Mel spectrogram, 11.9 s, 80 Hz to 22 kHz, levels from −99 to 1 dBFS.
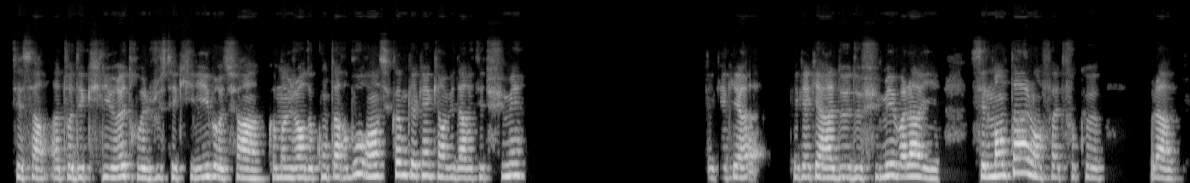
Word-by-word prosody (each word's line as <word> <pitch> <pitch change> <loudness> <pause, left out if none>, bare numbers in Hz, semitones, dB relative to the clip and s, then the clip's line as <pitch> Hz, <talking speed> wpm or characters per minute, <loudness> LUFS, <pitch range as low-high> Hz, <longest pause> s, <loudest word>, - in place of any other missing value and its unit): C'est 220 - -3
ça, 200 -2 -2
à 205 - -1
toi 215 +1 -2
d'équilibrer, 210 +1 -1
de - - +2
trouver 215 -3 0
le - - -1
juste 210 +1 -9
équilibre 210 +2 0
et - - +3
de - - -5
faire 205 +1 -2
un 190 -2 +4
comme 210 0 -3
un 210 - +1
genre 215 +1 +4
de 205 - +1
compte 220 +2 -5
à 225 - +4
rebours, 250 +6 +1
hein. 235 - +7
C'est 240 - -9
comme 265 -1 +2
quelqu'un 250 -1 0
qui 235 - -4
a - - +4
envie 215 -1 -4
d'arrêter 205 0 -1
de 205 - -12
fumer. 240 +4 0 1.9
Que - - -9
quelqu'un 210 +1 -1 0.4
que 220 - -8
quelqu'un 220 0 0
arrête 210 0 +3
de 215 +1 -4
de 210 0 -2
fumer, 220 +4 -1
voilà, 230 0 +4
i 190 -1 0 0.3
c'est 235 - -1
le 230 - +3
mental, 275 +5 +5
en 220 - +2
fait. 215 0 -8
Faut 220 +1 -12
que 210 -2 -6 0.5
voilà, 200 -3 0
215 Hz, 245 wpm, -22 LUFS, 205-230 Hz, 1.9 s, hein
